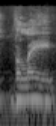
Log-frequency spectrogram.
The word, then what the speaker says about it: Vallade: Her last name rhymes with, it's Vallade, which rhymes with the Everglade.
